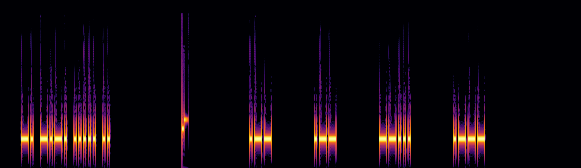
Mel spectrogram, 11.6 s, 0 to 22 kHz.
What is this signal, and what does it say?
Morse code, heard as a keyed tone, about 25 wpm, spaced as for 13 wpm, 700 Hz. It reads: NC5I WW7J
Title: USA Call Signs - 4 Characters - 6x Character Spacing - 25wpm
